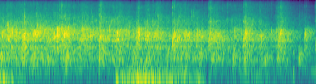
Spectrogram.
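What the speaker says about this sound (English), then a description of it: "big applause to him." Applause from a conference audience at a GUADEC closing session, a dense, fairly loud burst of clapping that carries on without pause.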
